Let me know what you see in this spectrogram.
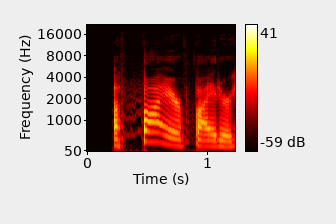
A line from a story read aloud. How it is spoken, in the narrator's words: shouted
